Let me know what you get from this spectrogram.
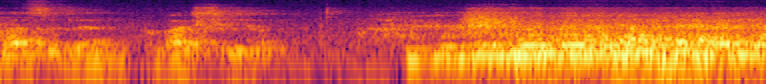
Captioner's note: laughter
